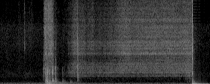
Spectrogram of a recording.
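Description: PVC vent pipe being pushed up through a hole in a wall's top plate: a knock about a second in, a steady scraping as the pipe slides through, then a loud thump as it stops near the end.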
